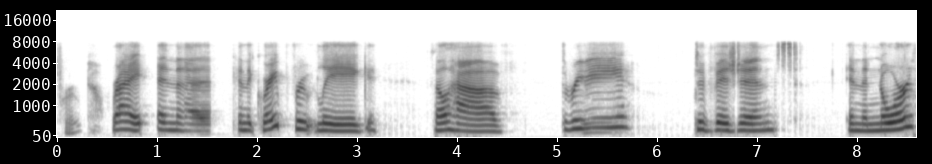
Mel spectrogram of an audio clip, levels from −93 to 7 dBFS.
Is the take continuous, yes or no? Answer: yes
